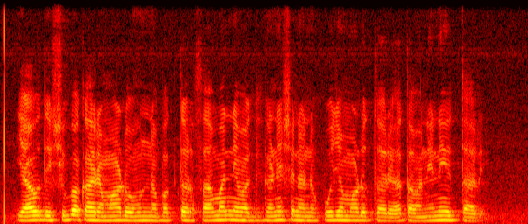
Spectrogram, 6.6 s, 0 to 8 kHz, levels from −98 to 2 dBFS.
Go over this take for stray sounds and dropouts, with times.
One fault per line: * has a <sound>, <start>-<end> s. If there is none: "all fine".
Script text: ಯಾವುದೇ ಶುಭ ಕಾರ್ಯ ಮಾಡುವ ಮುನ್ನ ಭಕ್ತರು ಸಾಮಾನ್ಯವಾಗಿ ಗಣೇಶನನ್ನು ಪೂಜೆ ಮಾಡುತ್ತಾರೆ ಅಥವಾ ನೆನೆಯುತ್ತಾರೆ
all fine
